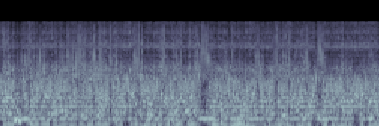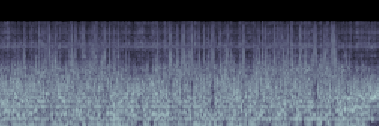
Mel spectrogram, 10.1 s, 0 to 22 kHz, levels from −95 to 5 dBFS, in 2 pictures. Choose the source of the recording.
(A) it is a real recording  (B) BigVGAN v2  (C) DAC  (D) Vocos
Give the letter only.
B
